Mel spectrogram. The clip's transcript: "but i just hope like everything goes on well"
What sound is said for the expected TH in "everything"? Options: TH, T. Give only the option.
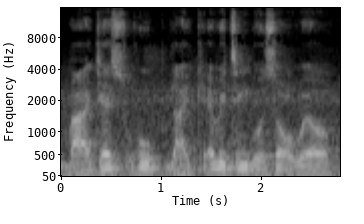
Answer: T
